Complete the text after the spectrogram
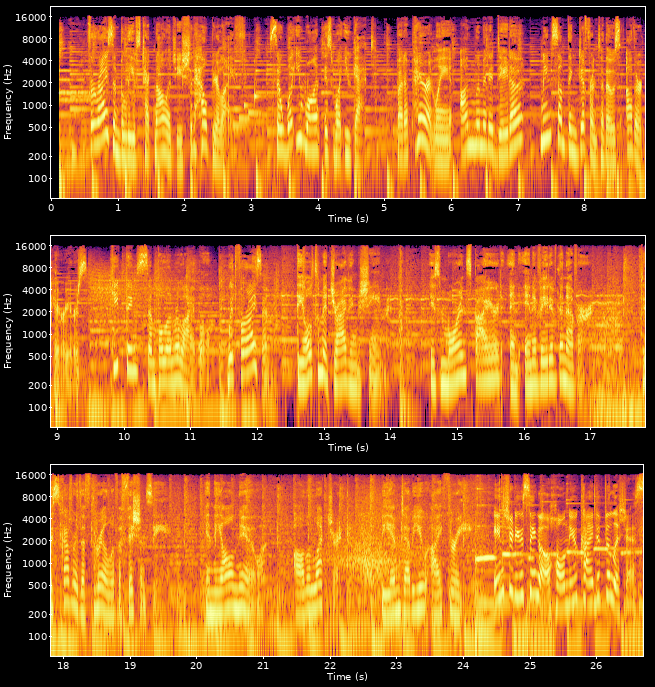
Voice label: Voice Talent Commercial

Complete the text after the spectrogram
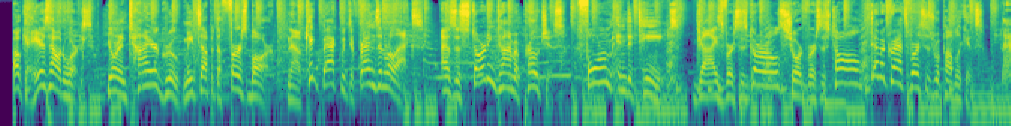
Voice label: Voice Talent Narration

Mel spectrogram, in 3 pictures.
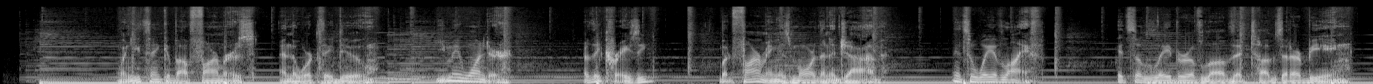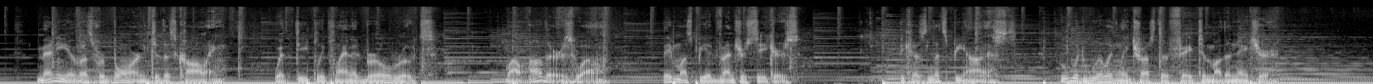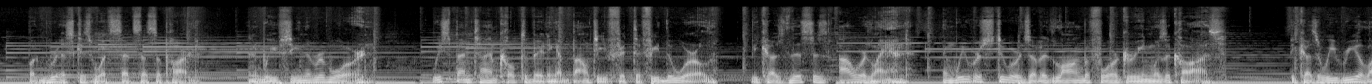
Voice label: Voice Talent Narration

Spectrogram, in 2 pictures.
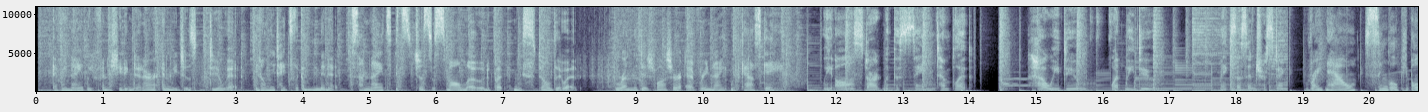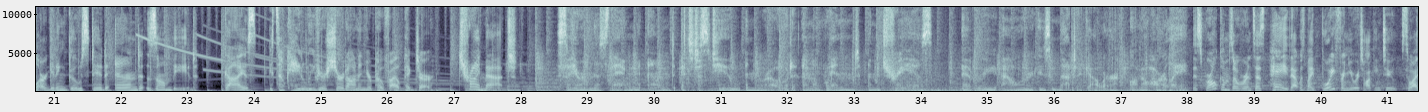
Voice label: Voice Talent Commercial; Commercial Demo

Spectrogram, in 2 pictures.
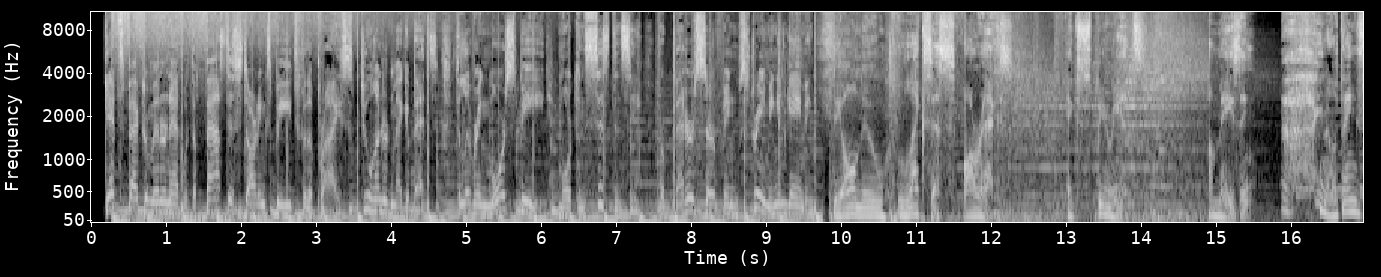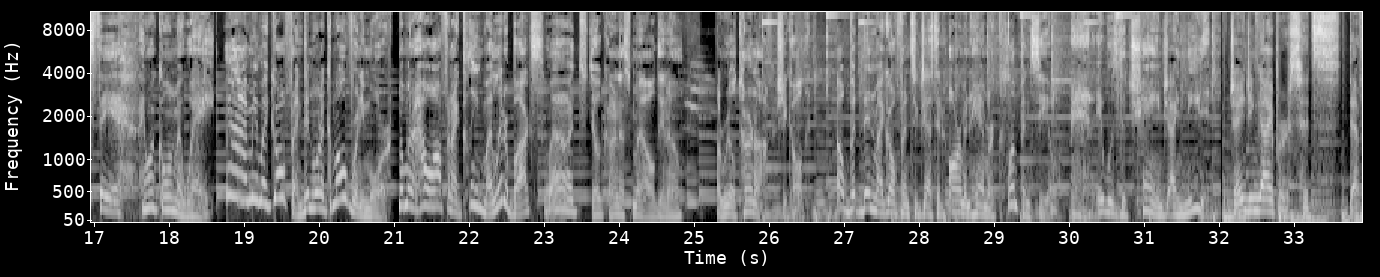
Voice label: Conversational

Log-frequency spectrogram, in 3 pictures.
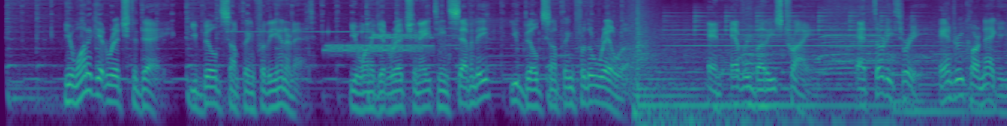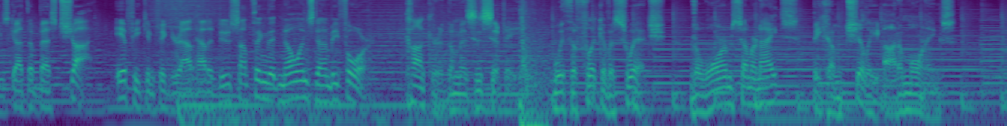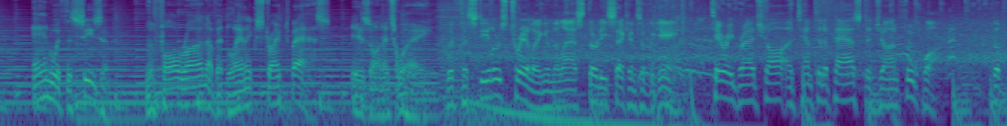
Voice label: Voice Talent In Show Narration

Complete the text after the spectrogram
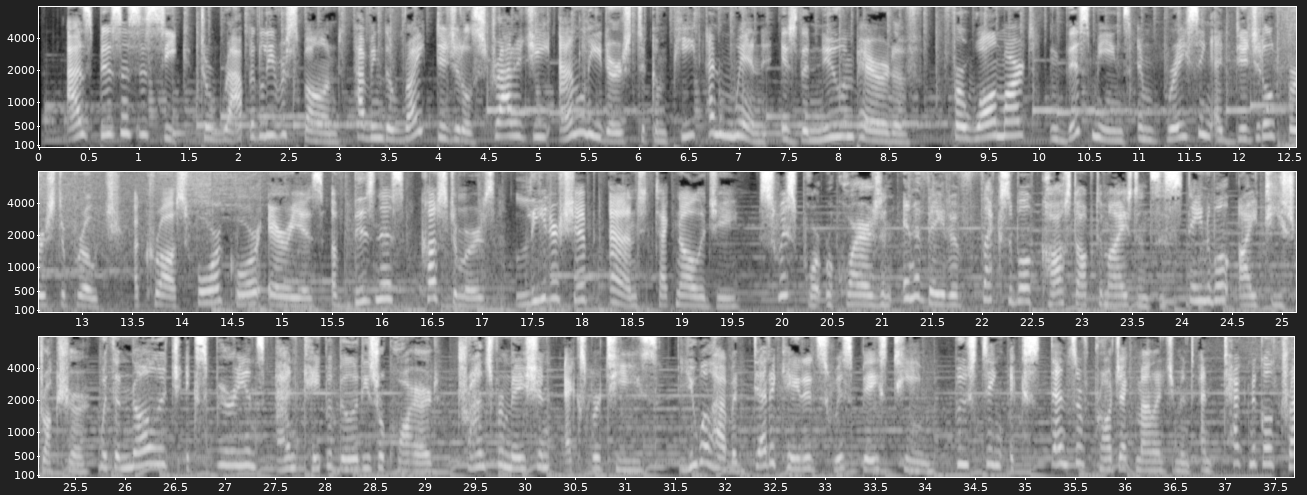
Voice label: Voice Talent Corporate Narration

